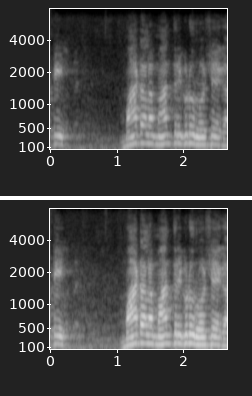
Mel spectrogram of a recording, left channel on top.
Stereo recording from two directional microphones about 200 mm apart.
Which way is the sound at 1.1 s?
35° right (ahead or behind).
